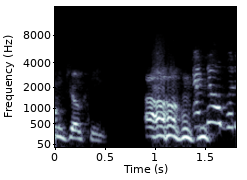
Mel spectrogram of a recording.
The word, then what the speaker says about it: Joaquin: No, but it is a Spanish name, so if you could just pronounce it correctly.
